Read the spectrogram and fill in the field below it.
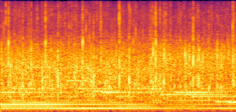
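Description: A crowd at a church service applauds steadily, dense overlapping clapping at an even level for the whole stretch, with a low sustained hum running beneath it.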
